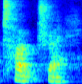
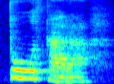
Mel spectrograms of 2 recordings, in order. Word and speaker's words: tōtara: Of course, not much point talking about totra and kauri and pūkeko if we're trying to practice that, because that's not the correct pronunciation. Tōtara, kauri, pūkeko.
